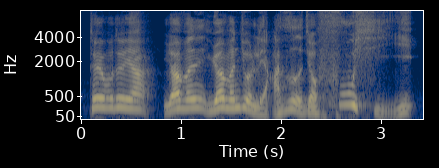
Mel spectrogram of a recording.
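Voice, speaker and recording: A man spins a folk story for his co-host in a chatty podcast. His voice sits slightly high and swings widely in pitch as he acts out the villagers. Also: wildly swooping pitch, moderate pace, a bit bright, breathy edge. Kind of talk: casual storytelling chat.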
